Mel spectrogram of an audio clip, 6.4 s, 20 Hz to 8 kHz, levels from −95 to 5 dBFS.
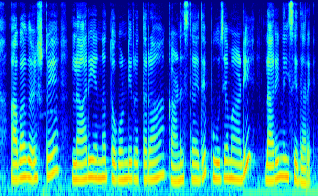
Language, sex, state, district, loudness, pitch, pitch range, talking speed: Kannada, female, Karnataka, Shimoga, -30 LUFS, 205 Hz, 195-220 Hz, 85 wpm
